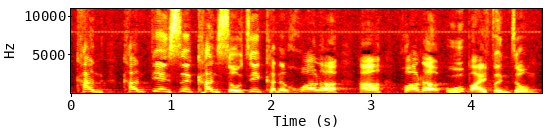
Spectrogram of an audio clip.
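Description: A male pastor preaching a sermon, telling a story with animated delivery and acting out the voices of the people in it. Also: high voice, unhurried.

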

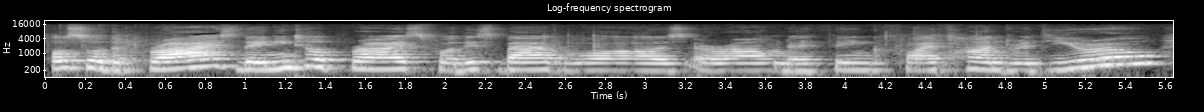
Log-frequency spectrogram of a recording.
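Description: A young Russian woman with a Russian accent films a fashion haul vlog in her bedroom, where the room sounds echoey. Her mid-range voice has a fairly bright tone, and she chats earnestly, sometimes hunting for English words.

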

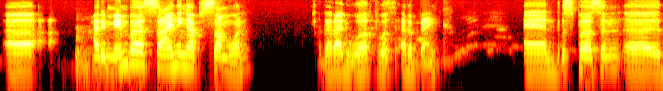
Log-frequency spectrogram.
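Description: A man hosting an interview over a video call from his home office, chatty and full of "uh, you know". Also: on the high side. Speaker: host. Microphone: webcam on video call.

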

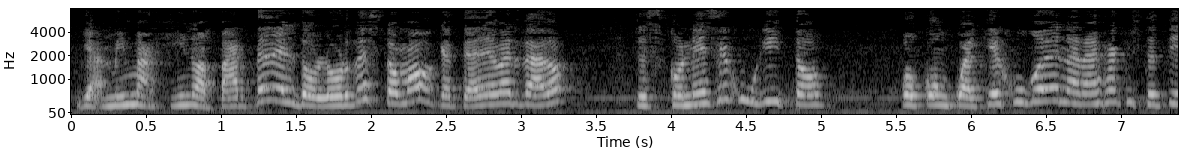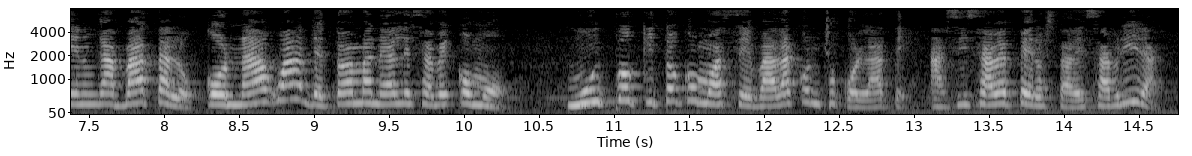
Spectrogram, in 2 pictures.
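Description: Chatty high-voiced woman livestreaming. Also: fairly quick, fairly bright tone, a little hiss or hum. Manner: earthy, crude, chatty, reads viewers' comments aloud. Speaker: livestream seller. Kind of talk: casual livestream chat.

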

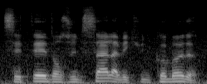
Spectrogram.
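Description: A man's voice: mid-range voice, moderate pace, a little mellow, a little hiss or hum. A man giving live gameplay commentary as a streamer, chatty, swearing and greeting viewers in chat by name. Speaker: gaming streamer.

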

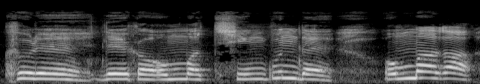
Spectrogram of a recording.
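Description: A child voicing a rough-voiced ghost who tricks a kid into opening the door, teasing and playful. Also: male voice, very high-pitched, steady tone, drawn-out words, full character voice. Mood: coaxing. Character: rough-voiced male ghost pretending to be a woman.

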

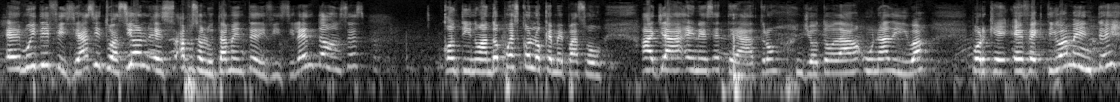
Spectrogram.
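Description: A woman's voice: high-pitched, fairly bright tone. A young adult woman with a Colombian accent telling a stand-up story, acting out the quoted voices and laughing as she goes. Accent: Colombian Spanish. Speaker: stand-up comedian.

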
